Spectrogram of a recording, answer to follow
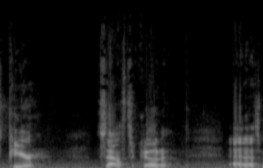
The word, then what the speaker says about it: Pierre: that 8 is, and what I'm told is pronounced Pierre, South Dakota. As the uninitiated, I've always said it Pierre, like the French version of the word Peter, which is always what I kind of assumed it was based on how it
